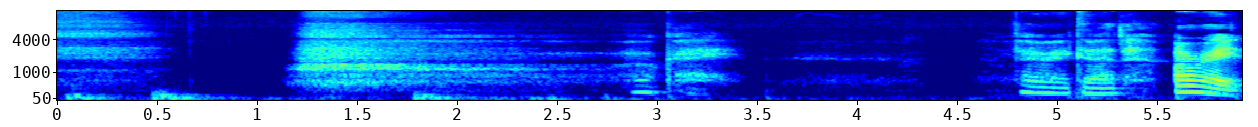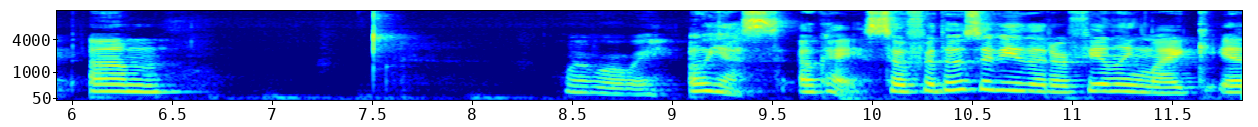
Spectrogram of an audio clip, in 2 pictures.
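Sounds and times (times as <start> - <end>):
long deep breath rushing out: 0.0 - 4.8
speech: 2.9 - 3.2, 4.8 - 6.6, 8.5 - 11.8.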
